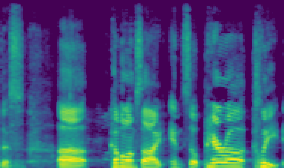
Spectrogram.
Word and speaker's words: paraclete: That is the Greek word paraclete. That's how we pronounce it. It actually is pronounced differently in the Greek, but paraclete is how we would say it in America.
